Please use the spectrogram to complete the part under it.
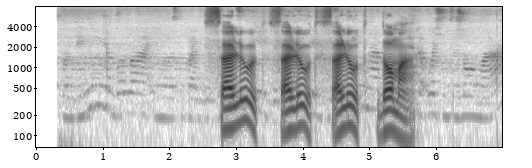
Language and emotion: Russian, neutral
